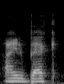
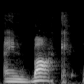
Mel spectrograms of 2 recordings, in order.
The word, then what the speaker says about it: Einbeck: Funny thing about the town's name, when the style was adopted by brewers in Munich, their Municher accents pronounced Einbeck as Einbock, which is German for billy goat.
